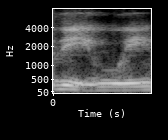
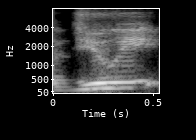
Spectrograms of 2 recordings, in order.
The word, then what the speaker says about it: Dewey: Dewey, que en Argentina le suelen decir Dewey, no sé por qué está mal pronunciado, sería Dewey la pronunciación.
